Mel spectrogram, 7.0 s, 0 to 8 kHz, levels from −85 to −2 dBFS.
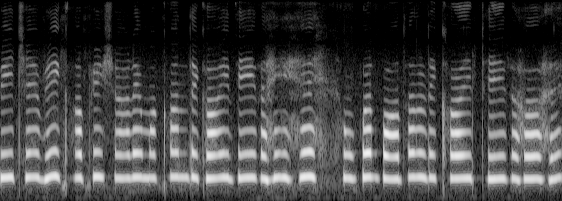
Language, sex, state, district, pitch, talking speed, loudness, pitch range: Urdu, female, Bihar, Saharsa, 350 Hz, 130 wpm, -15 LUFS, 340-360 Hz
